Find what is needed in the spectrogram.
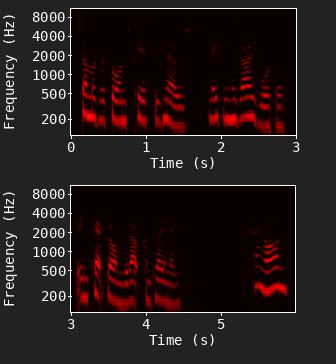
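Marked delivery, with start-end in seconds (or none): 5.4-5.9 put-on a higher young she-cat voice; a strained apprentice tugging free; Squirrelpaw, lightly voiced. A narrator's reading. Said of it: "Squirrelpaw muttered".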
